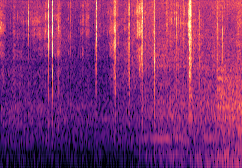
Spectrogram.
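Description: Beige toe tape being handled and wrapped around a dancer's toe: a few faint, sharp, scattered clicks and crinkles.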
